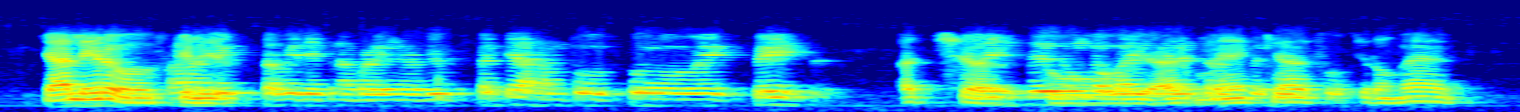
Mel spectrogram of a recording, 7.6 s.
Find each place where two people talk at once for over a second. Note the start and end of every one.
5.3-6.8

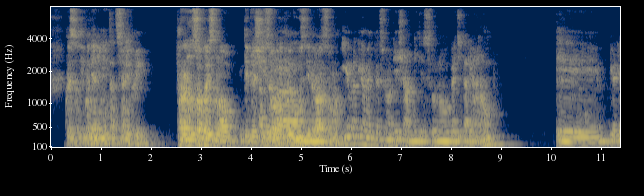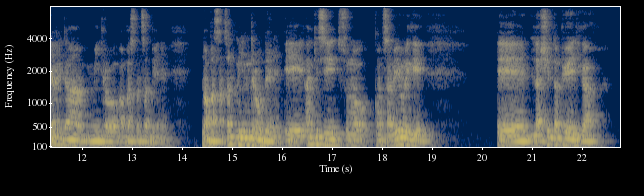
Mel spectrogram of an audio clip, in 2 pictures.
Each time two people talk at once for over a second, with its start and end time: 4.1-5.7

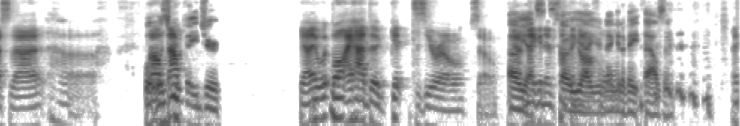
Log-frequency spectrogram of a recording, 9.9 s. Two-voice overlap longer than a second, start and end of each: 6.8-8.3

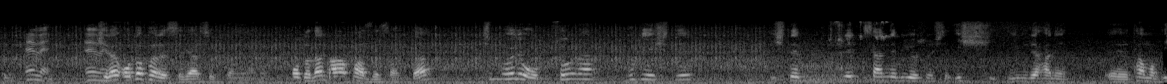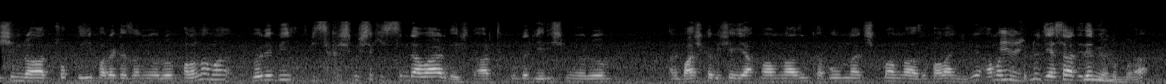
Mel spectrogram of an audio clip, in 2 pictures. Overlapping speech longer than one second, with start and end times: none

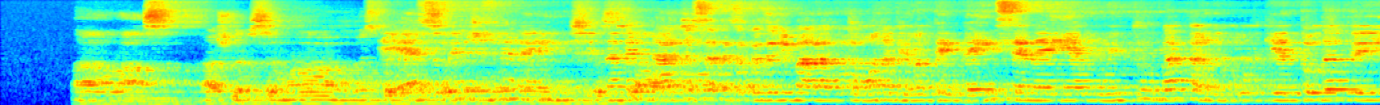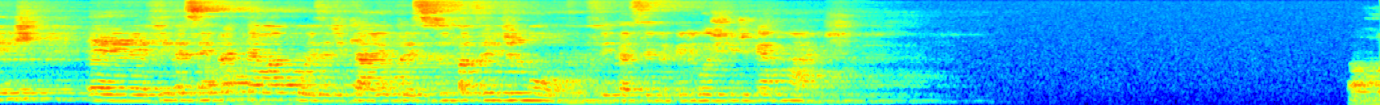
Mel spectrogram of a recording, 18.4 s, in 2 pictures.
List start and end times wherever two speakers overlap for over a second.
2.5-4.6

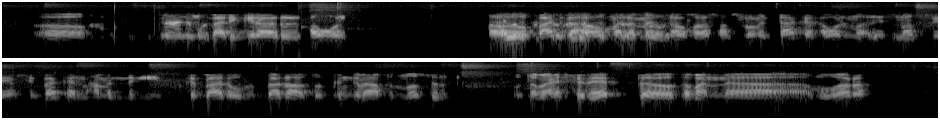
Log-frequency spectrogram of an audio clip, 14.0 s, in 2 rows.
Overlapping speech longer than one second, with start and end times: 3.7-5.0

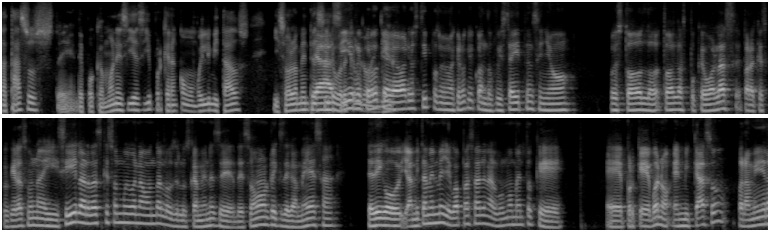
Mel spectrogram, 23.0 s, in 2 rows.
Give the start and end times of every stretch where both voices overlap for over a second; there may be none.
4.6-5.9

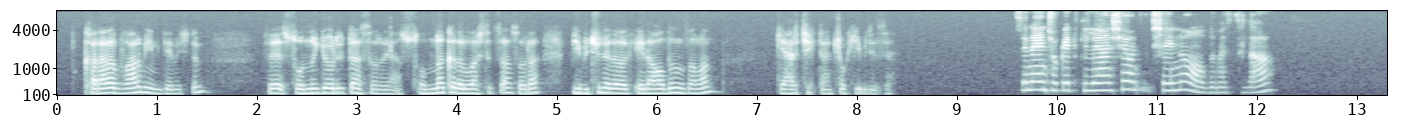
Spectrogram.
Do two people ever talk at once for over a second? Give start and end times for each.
none

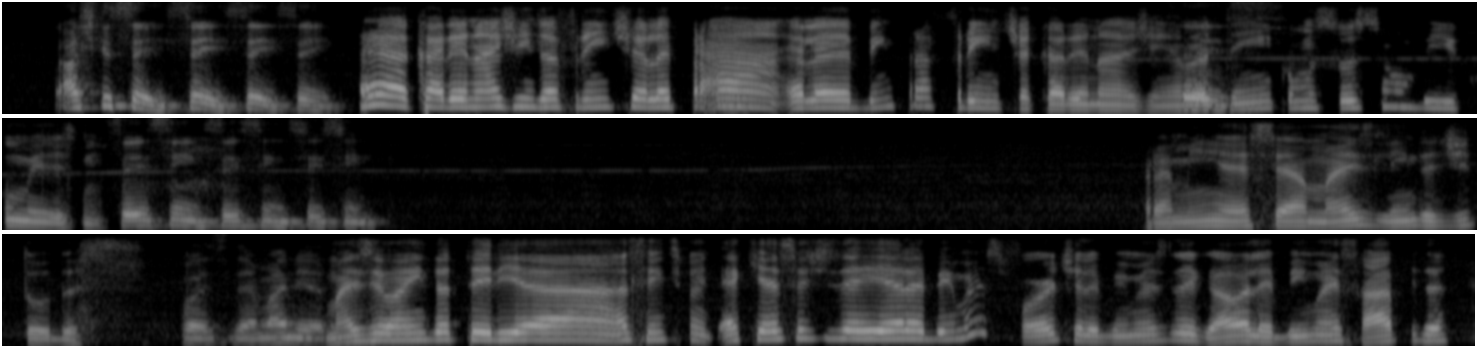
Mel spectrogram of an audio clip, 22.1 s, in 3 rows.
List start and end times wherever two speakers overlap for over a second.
none

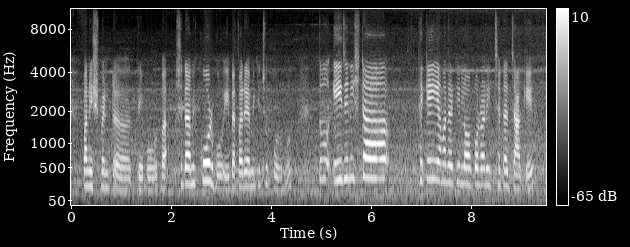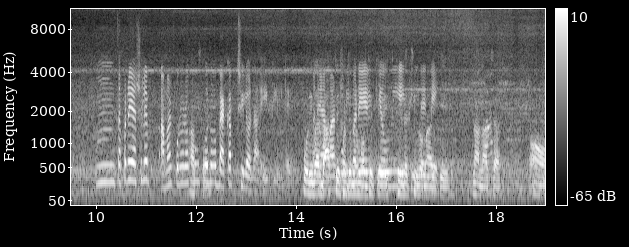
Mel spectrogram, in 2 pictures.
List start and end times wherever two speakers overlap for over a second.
14.3-16.8

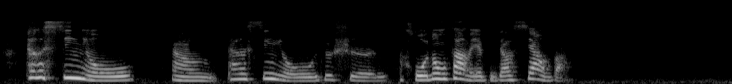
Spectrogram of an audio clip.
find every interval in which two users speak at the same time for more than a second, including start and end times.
none

